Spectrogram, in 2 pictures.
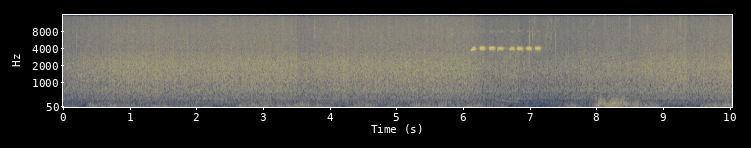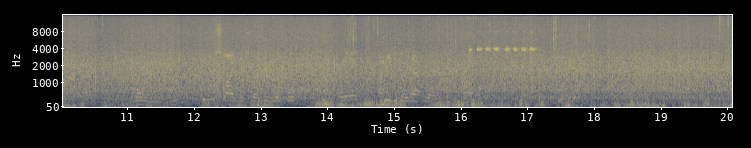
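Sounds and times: steady rain: 0.0s - 20.0s
short high chirps: 6.1s - 7.2s, 16.1s - 17.2s.

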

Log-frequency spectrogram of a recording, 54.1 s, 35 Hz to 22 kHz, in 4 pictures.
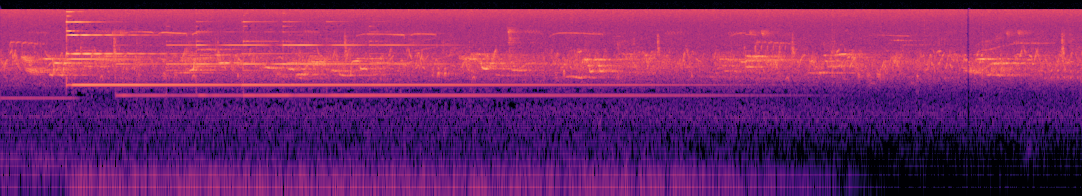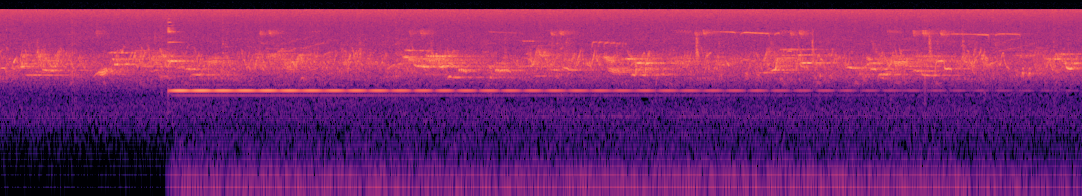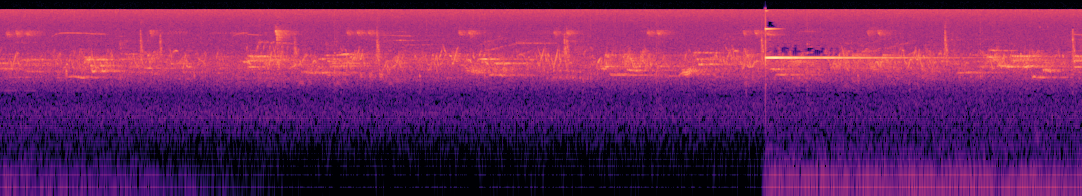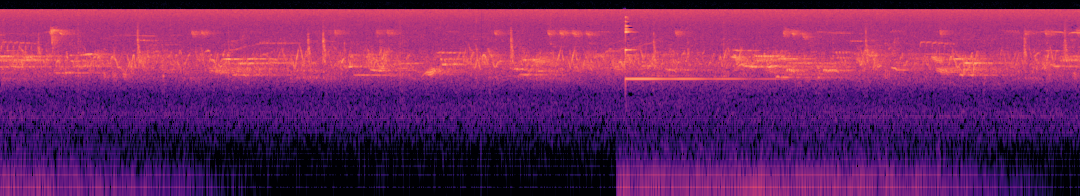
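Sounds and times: bright chime strike: 0.0s - 9.7s, 15.6s - 27.2s, 36.6s - 41.9s, 48.4s - 52.8s
soft low chime tone: 0.0s - 10.1s, 15.6s - 28.6s, 36.6s - 42.8s, 48.3s - 53.1s
high chirping and tinkling: 0.0s - 10.4s, 15.6s - 28.9s, 36.6s - 43.0s, 48.3s - 53.3s.

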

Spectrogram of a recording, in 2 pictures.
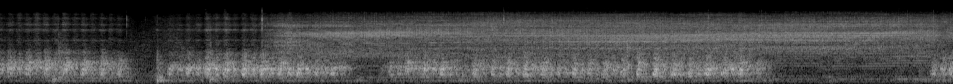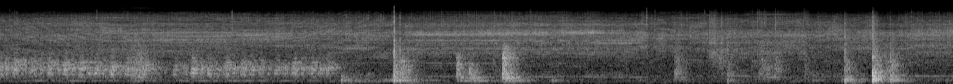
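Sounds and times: brushes rattling and scraping paper: 0.0s - 7.8s, 9.1s - 15.3s
small electric motor whirring: 2.0s - 19.0s
high motor whine: 2.6s - 19.0s.

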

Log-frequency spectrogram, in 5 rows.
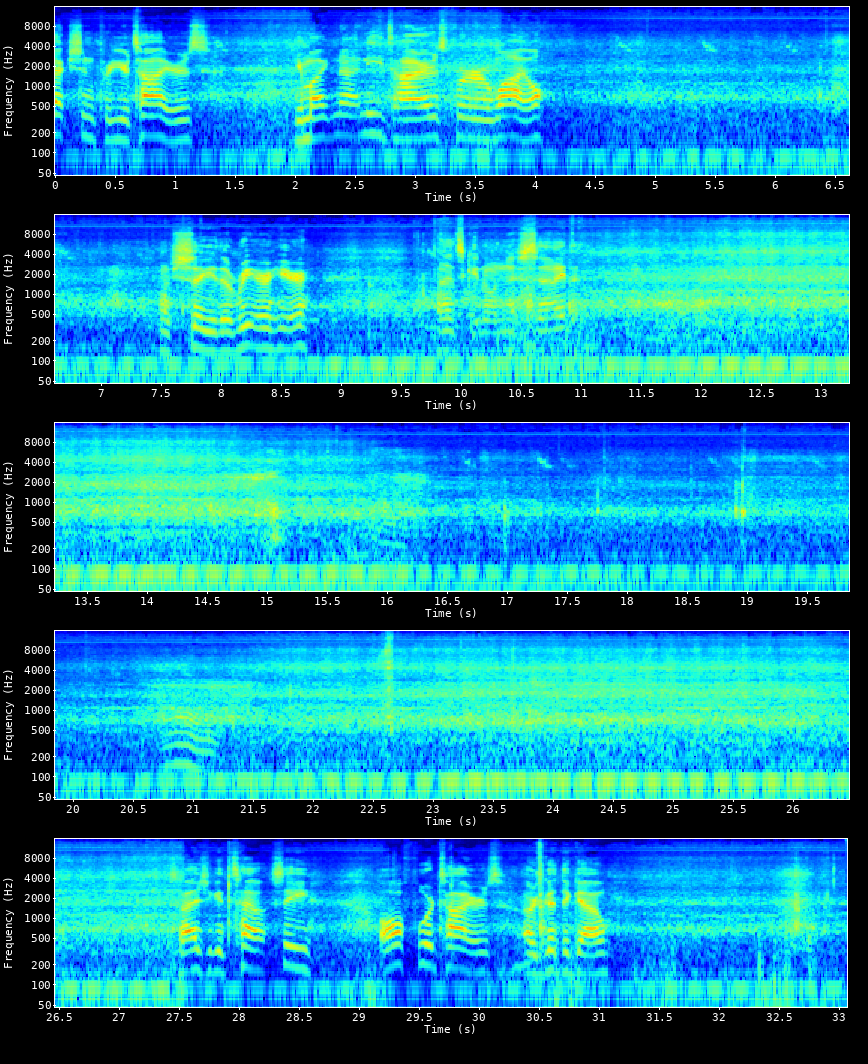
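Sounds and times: pickup truck engine idling: 0.0s - 33.0s.

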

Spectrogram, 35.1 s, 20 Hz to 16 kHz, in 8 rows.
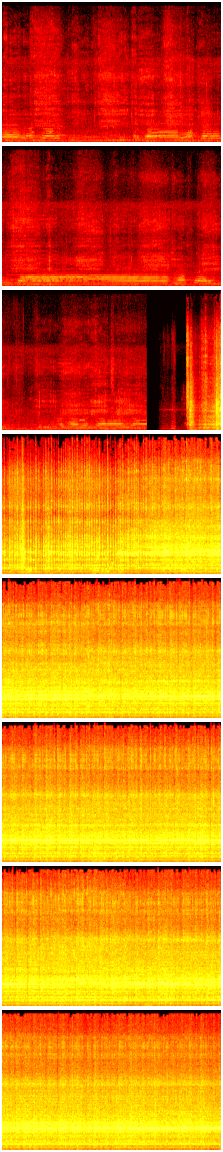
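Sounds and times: chaff cutter running: 0.0s - 8.0s, 12.4s - 35.0s
high whine: 12.8s - 35.0s.

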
